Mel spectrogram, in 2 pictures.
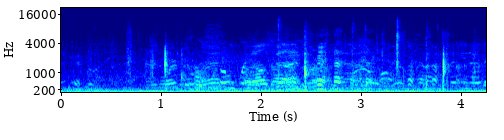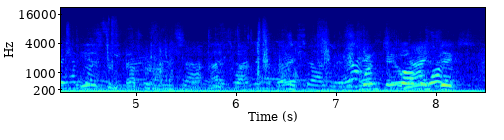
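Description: Older men talk casually.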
